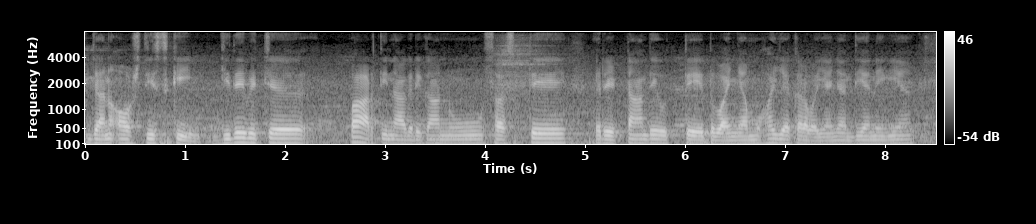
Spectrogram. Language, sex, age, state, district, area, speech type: Punjabi, male, 30-45, Punjab, Barnala, rural, spontaneous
